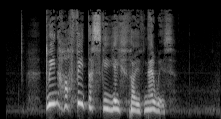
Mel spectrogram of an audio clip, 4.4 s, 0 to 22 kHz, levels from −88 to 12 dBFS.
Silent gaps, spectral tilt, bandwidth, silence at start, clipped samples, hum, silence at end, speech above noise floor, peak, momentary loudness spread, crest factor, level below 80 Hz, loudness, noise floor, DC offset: none; -3 dB/octave; 16.5 kHz; 0.9 s; under 0.1%; none; 1 s; 43 dB; -2 dBFS; 10 LU; 18 dB; -74 dBFS; -18 LUFS; -61 dBFS; under 0.1%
